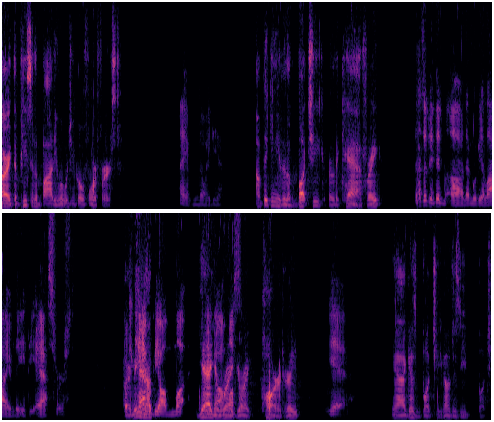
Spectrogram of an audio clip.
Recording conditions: video call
